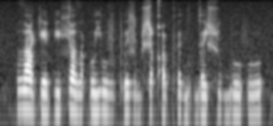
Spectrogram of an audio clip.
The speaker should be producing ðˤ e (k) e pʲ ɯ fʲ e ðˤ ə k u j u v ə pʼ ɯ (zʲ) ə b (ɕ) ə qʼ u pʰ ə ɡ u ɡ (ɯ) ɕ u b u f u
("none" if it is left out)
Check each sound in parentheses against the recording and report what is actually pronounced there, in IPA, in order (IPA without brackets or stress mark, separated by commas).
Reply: k, z, ɕ, ə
